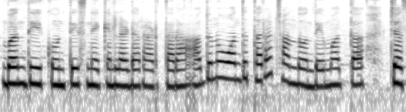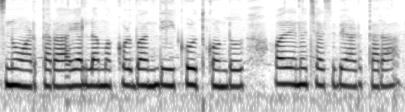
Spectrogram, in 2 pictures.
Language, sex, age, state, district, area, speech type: Kannada, female, 18-30, Karnataka, Bidar, urban, spontaneous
